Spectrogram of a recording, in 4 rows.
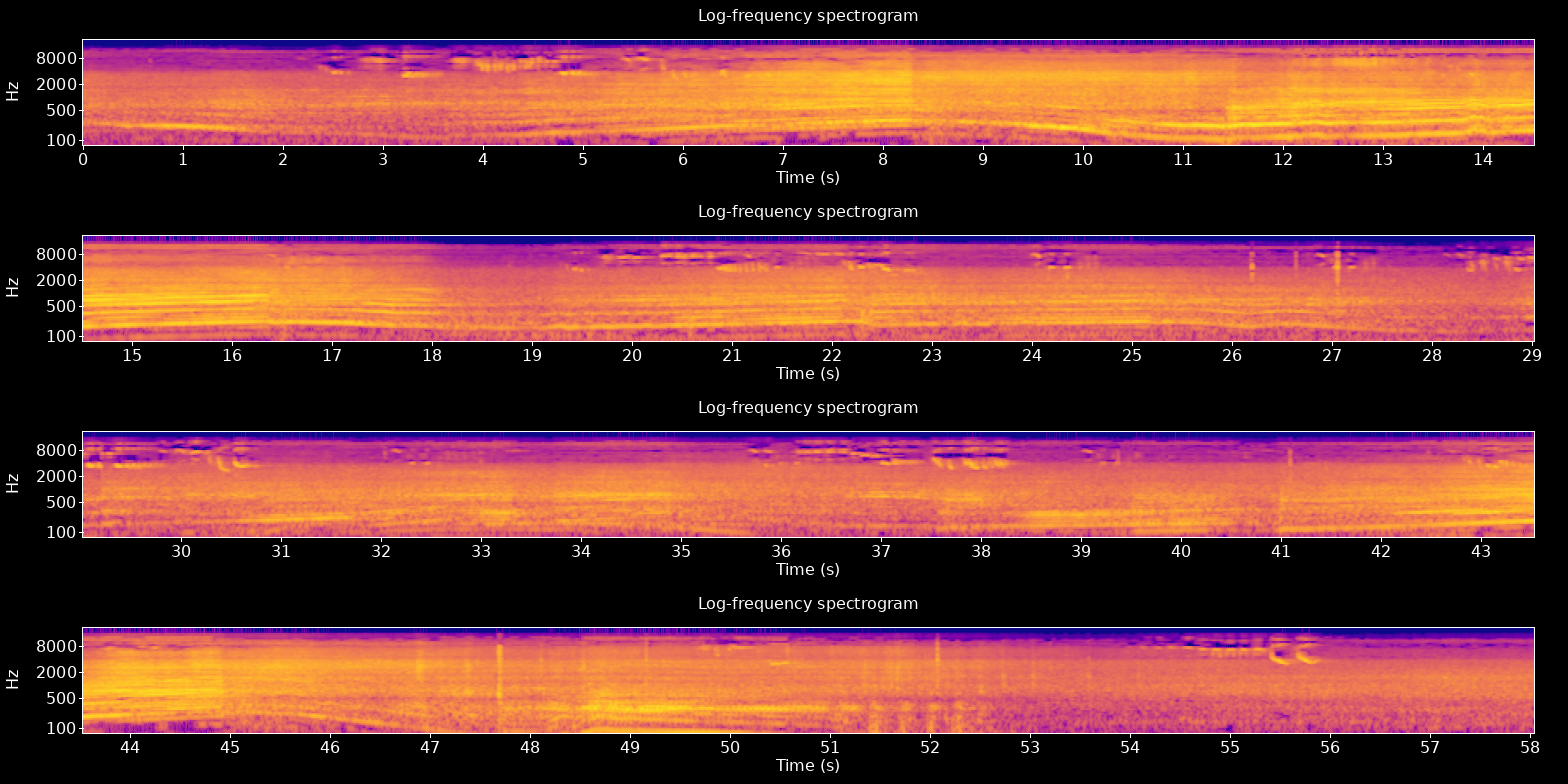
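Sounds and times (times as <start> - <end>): car engine revving: 0.0 - 36.7, 37.4 - 53.5.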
